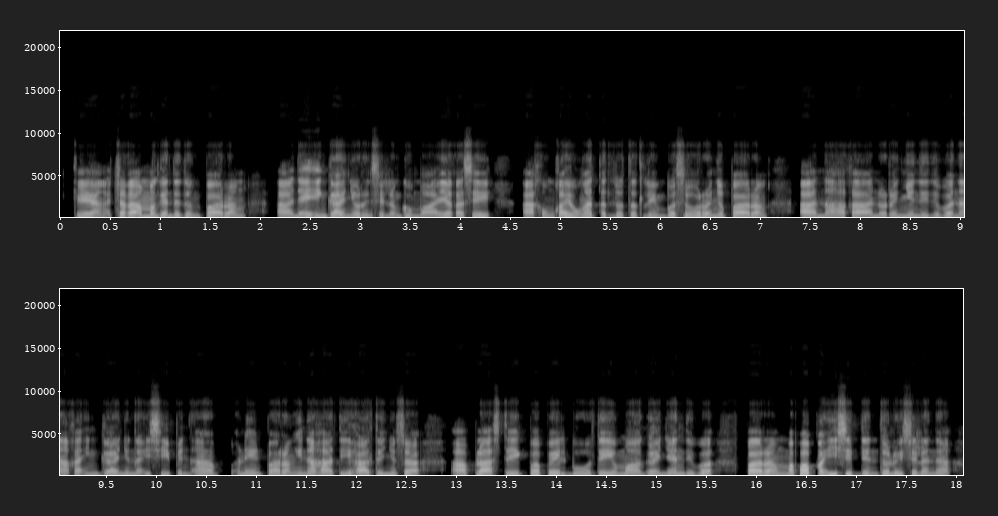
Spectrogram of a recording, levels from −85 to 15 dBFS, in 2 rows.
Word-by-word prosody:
Kaya 130 -3 +3
nga, - - -5
at - - -15
tsaka 165 -1 +4
ang 175 - -3
maganda 165 -1 +1
dun 145 -1 -6
parang, 135 0 +1 0.3
ah, 130 0 +3
nae-engganyo 165 -2 +2
rin 145 -1 -6
silang 135 -1 -5
gumaya 130 +5 0
kasi, 140 -1 0 0.3
ah, 125 - +6
kung 145 +1 -9
kayo 150 0 +2
nga 185 +1 +1
tatlo-tatlo 140 0 -6
'yong 145 -1 -6
basura 135 -1 -1
n'yo, 175 +4 -3
parang, 130 -4 +2 0.3
ah, 130 +1 +5
nakakaano 135 0 0
rin 140 +6 -4
'yon, 185 - -1
eh, 135 - -8
'di 130 - -7
ba? 145 +4 -2
nakaka-engganyo 135 -1 -2
na 130 - -4
isipin, 130 +4 -3
ap 190 +1 -2 0.2
ano 205 - -7
yun, 190 - -4
parang 165 -2 0
hinahati-hati 145 -3 +1
n'yo 140 - -6
sa, 130 -3 +1 0.3
ah, 120 -1 +4
plastic, 155 +4 +2
papel, 155 +6 0
bote, 130 +3 -2
'yong 150 -4 +1
mga 125 -1 0
ganyan, 130 +8 -1
'di 140 - -5
ba? 135 +2 +1 0.4
Parang 150 +2 +6
mapapaisip 165 -1 +3
din 145 0 -2
tuloy 145 -1 -1
sila 150 +3 -2
na, 140 -1 -2
145 Hz, 185 wpm, -25 LUFS, 135-160 Hz, 0.4 s, ah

